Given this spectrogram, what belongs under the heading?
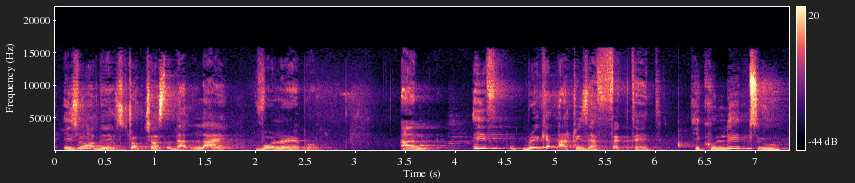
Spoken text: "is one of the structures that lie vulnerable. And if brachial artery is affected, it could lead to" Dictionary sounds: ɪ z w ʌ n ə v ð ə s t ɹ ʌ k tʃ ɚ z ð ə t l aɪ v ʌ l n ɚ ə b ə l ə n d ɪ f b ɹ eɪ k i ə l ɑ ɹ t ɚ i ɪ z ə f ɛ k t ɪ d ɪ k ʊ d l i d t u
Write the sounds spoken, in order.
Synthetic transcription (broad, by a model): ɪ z w ʌ n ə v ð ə s t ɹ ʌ k tʃ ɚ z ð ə t l aɪ v ʌ l n ɚ ə b ə l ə n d ɪ f b ɹ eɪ k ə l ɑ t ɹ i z ə f ɛ k t ɪ d ɪ k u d l i d t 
